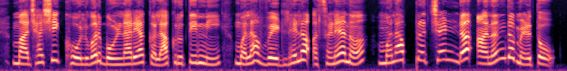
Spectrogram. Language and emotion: Marathi, happy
